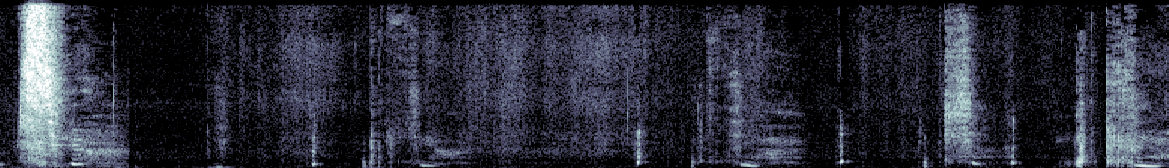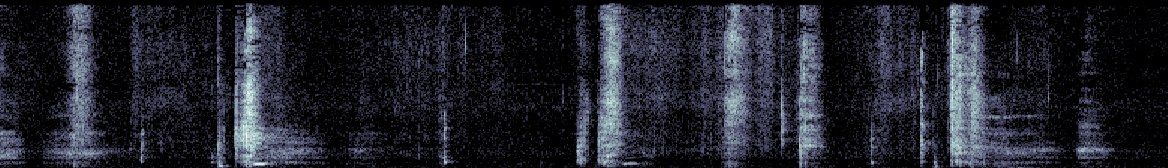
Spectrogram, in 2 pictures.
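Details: Repeated genuine sneezes from an adult with a cold, each a sharp explosive burst after a quick intake of breath.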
